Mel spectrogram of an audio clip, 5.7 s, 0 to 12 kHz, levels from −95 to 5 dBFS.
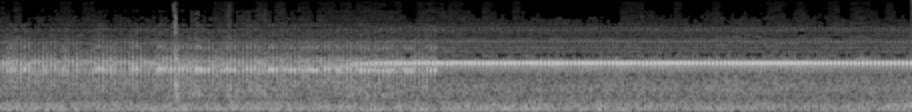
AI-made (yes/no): no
